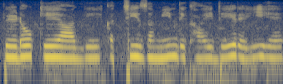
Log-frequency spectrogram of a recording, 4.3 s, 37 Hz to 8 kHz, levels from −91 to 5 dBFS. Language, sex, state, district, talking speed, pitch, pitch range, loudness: Hindi, female, Uttar Pradesh, Lucknow, 125 wpm, 205 Hz, 195-210 Hz, -14 LUFS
